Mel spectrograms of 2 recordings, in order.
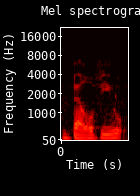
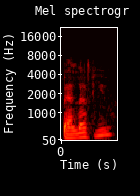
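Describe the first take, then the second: First: The second E is silent. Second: The second E is pronounced. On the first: The speaker calls it right. "you don't pronounce that second E in it" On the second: The speaker calls it wrong. "Rashad called Bellevue"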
